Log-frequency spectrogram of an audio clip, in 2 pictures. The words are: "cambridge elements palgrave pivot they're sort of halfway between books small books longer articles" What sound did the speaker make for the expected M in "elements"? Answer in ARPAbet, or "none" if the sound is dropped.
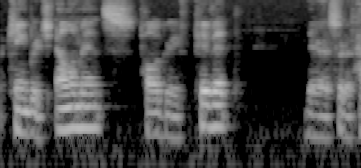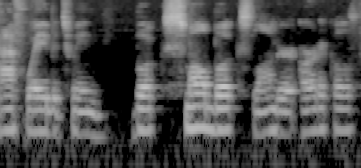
M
